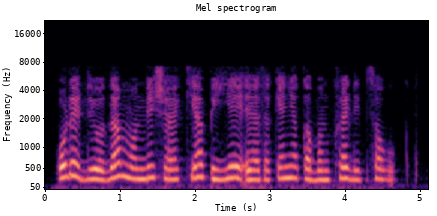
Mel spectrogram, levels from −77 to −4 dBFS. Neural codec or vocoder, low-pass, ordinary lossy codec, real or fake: codec, 16 kHz, 0.4 kbps, LongCat-Audio-Codec; 7.2 kHz; AAC, 32 kbps; fake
